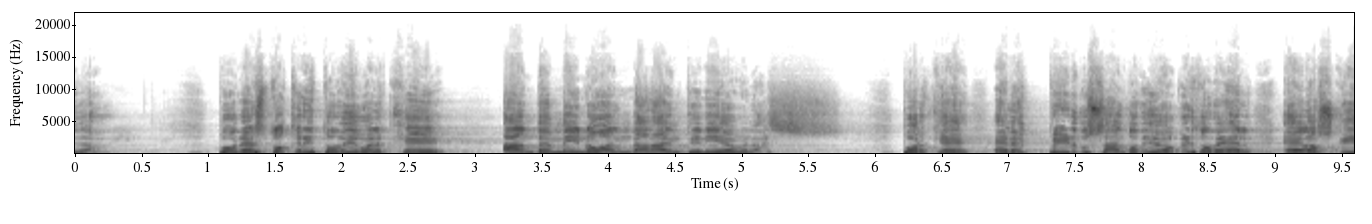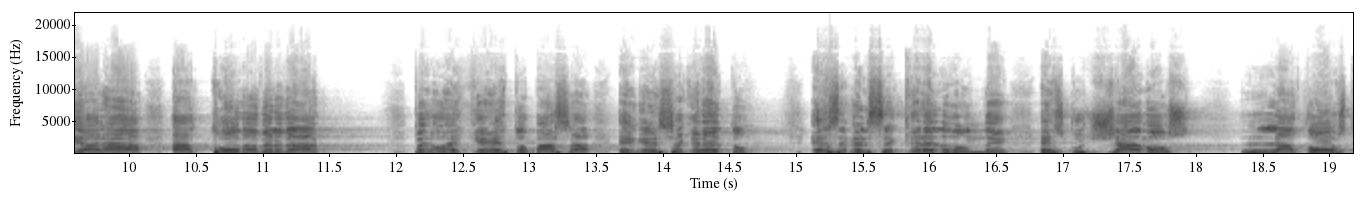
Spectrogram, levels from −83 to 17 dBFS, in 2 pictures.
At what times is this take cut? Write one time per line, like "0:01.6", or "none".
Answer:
none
